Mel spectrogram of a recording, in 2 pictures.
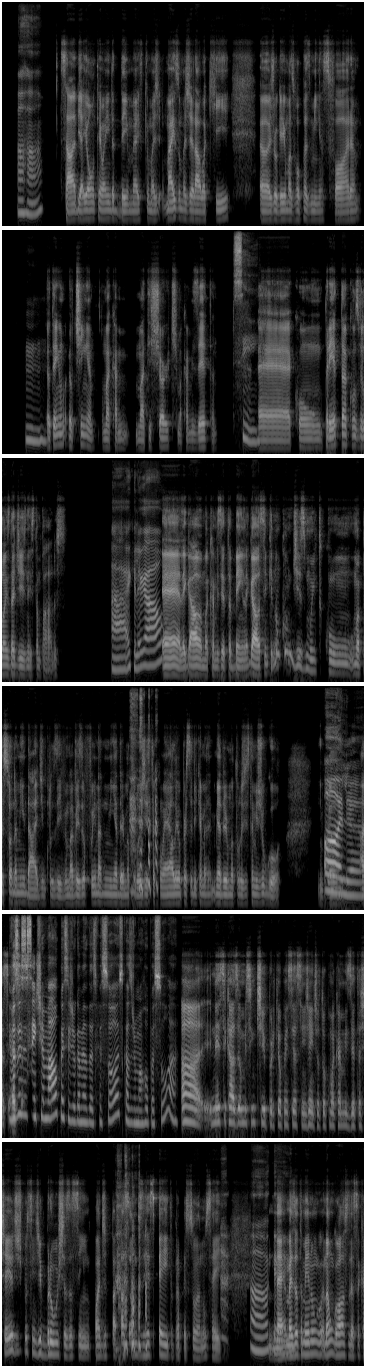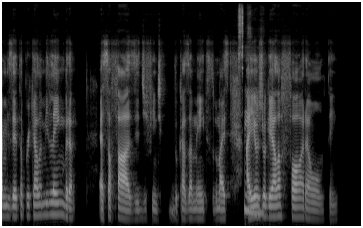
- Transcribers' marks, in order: tapping; in English: "t-shirt"; laugh; laugh
- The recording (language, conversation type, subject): Portuguese, advice, Como você descreveria sua crise de identidade na meia-idade?
- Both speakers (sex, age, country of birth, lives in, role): female, 40-44, Brazil, Italy, advisor; male, 30-34, Brazil, Portugal, user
